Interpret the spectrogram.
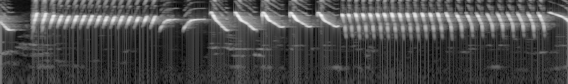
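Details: Sunny-morning song of an old canary on a cellphone: a rapid even trill, a few slurred whistles, then another long fast rolling trill.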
